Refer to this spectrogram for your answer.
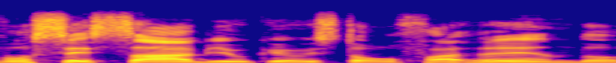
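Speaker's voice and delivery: forced, fake Russian accent, low and slow.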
